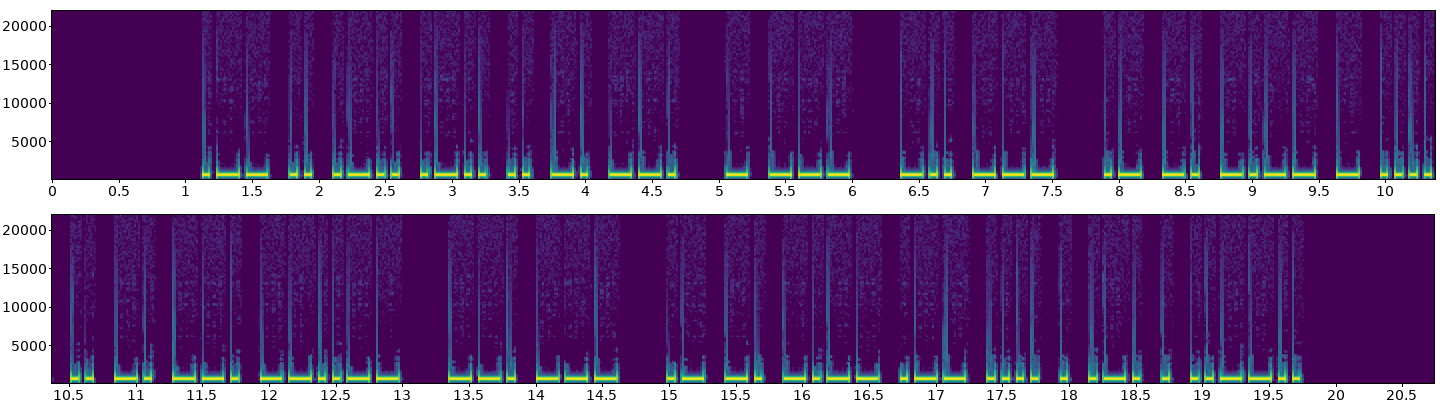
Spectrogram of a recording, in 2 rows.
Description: Morse code, heard as a keyed tone, about 22 wpm, 700 Hz. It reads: WILLING TO DO ANYTHING, GO ANYWHERE?
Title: Sentences from Top 1400 Words 22wpm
